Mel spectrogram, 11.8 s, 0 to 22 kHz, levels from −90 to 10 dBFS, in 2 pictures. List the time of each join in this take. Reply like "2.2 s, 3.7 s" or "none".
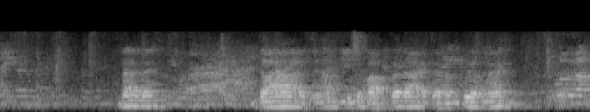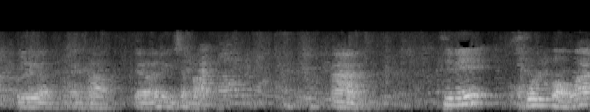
7.1 s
